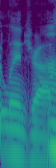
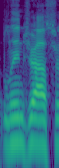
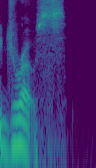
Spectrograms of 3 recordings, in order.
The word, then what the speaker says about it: Lindros: Yeah, for years, I phonetically spelled it in my updates so that I wouldn't say Dros. – You were accustomed to thinking Dros.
